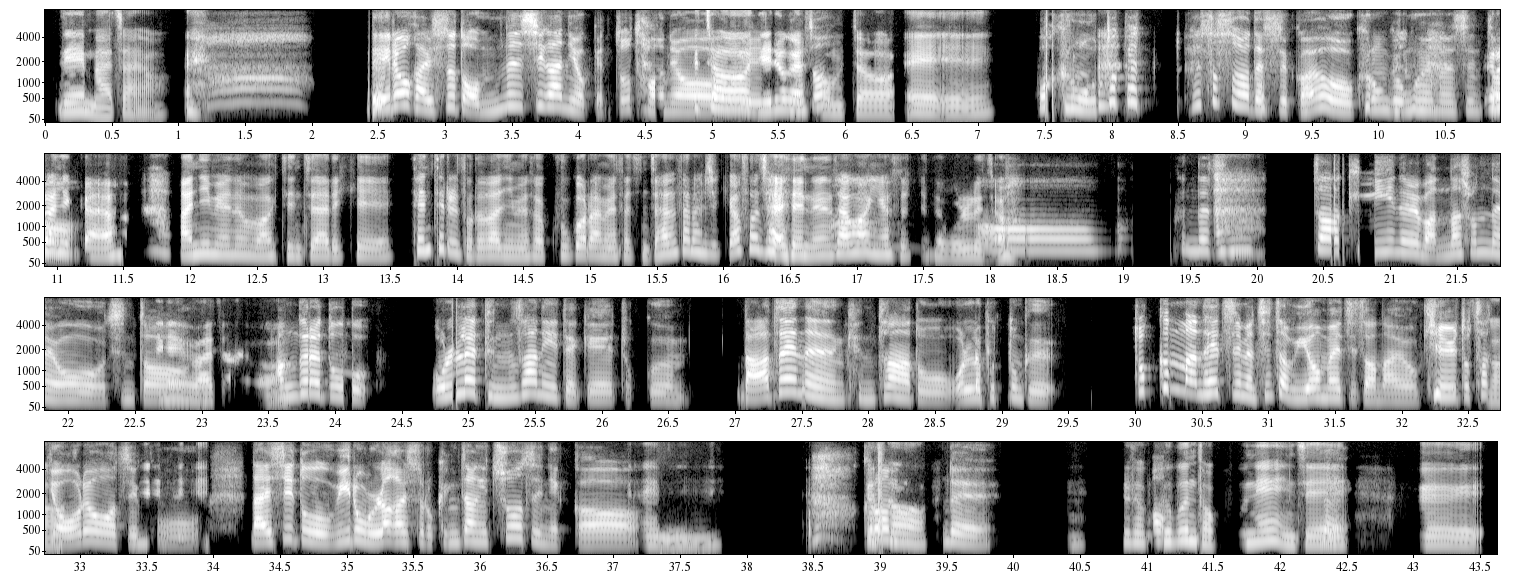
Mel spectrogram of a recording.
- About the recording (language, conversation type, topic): Korean, podcast, 등산이나 캠핑 중 큰 위기를 겪은 적이 있으신가요?
- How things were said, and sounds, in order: gasp; laugh; other background noise; laugh; laugh; laughing while speaking: "되는"; gasp; laughing while speaking: "모르죠"; gasp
